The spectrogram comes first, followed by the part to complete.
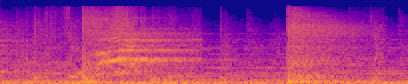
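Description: Background music with a short shouted voice, then a single thump of a palm strike landing on a freestanding body-opponent training dummy about one and a half seconds in.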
